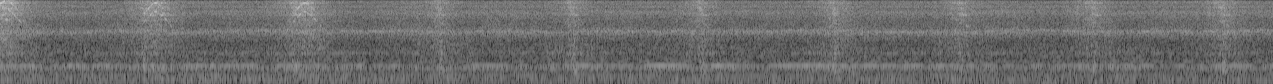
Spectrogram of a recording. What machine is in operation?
slide rail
